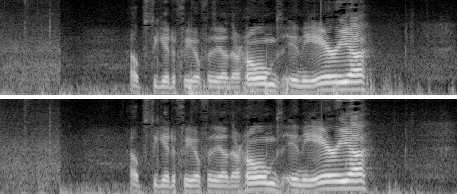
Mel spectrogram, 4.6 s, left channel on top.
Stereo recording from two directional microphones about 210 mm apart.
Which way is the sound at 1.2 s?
Centre (ahead or behind).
